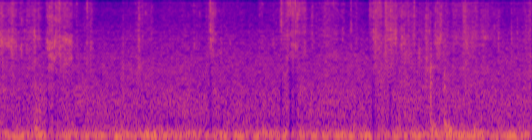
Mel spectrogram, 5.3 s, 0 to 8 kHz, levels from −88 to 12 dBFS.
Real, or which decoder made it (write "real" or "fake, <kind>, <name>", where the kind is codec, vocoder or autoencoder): fake, vocoder, Vocos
